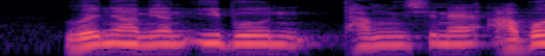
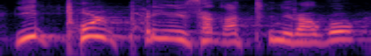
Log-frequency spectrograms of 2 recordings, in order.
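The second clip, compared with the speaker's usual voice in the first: 가볍게 흉내 낸 화; 5 semitones higher than usual. Retold or imitated. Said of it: "갑자기 이분이 화가 확 나시더래요".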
